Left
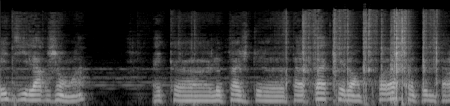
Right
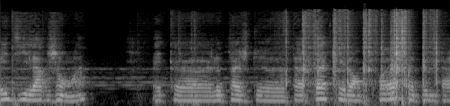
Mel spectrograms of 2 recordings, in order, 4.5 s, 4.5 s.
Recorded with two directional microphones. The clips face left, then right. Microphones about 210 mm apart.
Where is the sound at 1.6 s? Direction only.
45° left (ahead or behind).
